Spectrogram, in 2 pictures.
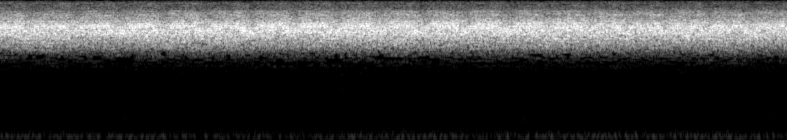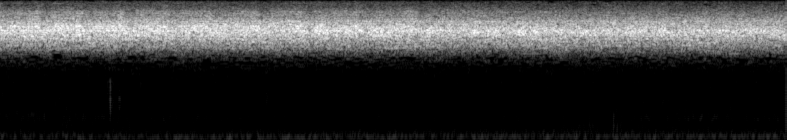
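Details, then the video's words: Along a woodland creek in the middle of summer, numerous cicadas keep up a constant, high, sizzling buzz on a humid, warm day. A few faint clicks sit beneath the unbroken drone. "Walking along a Creek with lots of Noisy Cicada Insects Singing in Summer"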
